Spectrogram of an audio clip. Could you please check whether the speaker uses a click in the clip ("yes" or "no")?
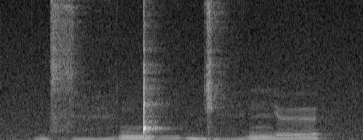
yes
